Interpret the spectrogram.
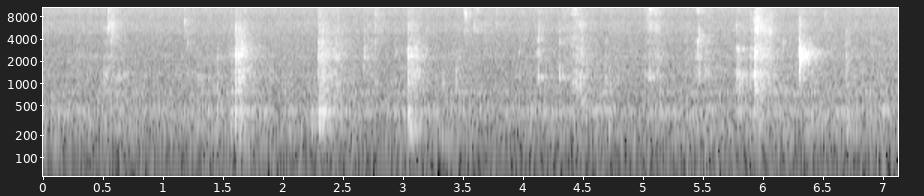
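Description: Someone chewing sushi close to the microphone: soft, irregular mouth clicks and smacks, with the two loudest near the end.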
